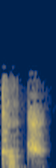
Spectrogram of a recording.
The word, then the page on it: catch on: British English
